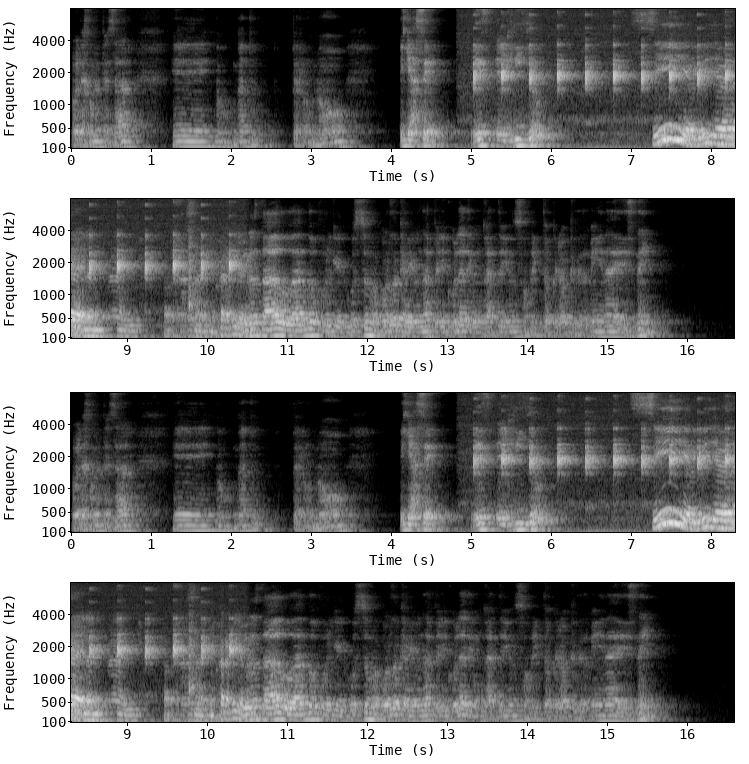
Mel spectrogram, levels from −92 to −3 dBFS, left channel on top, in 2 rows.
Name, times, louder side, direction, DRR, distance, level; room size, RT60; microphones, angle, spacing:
voice 1, 0.0-2.3 2.8-3.4 4.1-4.6 5.0-5.9 8.1-8.6 9.6-15.5, equal, 65° left, -3 dB, 0.8 m, -31 dB
sound 1, 4.8-10.5, left 1 dB, 20° left, 0.8 m, -30 dB
voice 2, 7.1-9.2 9.5-10.6, right 1 dB, 25° right, 5 dB, 0.4 m, -24 dB
6.0 x 2.6 x 2.4 m, 0.74 s
head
